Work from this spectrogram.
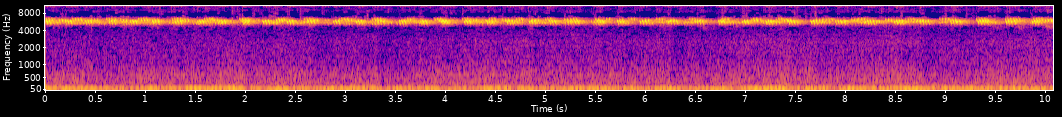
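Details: Continuous cricket chirping offered as relaxing sleep sound: rapid pulsing high-pitched trill at a constant pitch, dense and unbroken for the whole stretch, with low background rumble.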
